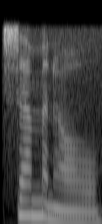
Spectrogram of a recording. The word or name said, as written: Seminole, Lake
